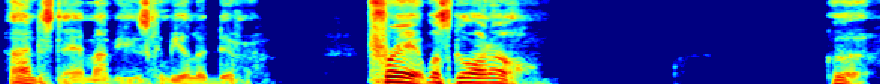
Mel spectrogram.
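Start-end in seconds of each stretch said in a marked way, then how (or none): 2.4-3.7 higher, louder, slow greeting call. Real, not acted. Greeting a viewer named Fred, called out loud. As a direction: hail a friend across the room.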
